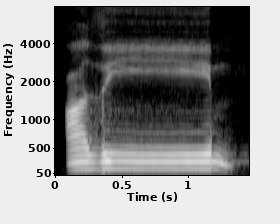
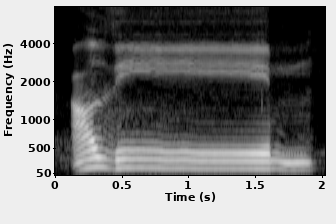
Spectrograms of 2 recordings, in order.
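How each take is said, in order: First: The long vowel is held for one count. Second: The long vowel is held for two counts. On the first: "itu satu alif" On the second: "Kalau dua alif"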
